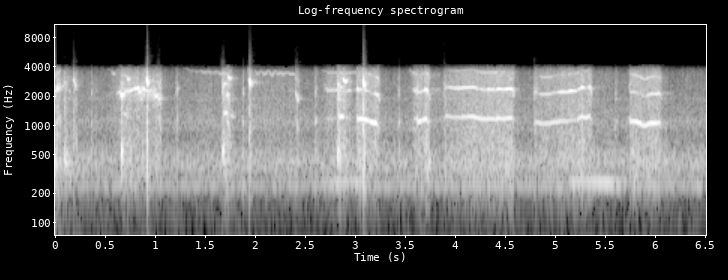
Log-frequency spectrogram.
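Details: Peregrine falcons at the De Mortel nest ledge, Netherlands, 13 April 2022, early morning, as the male brings in prey: sharp clicks and chips give way to several drawn-out, slightly rising wailing notes with ringing overtones.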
